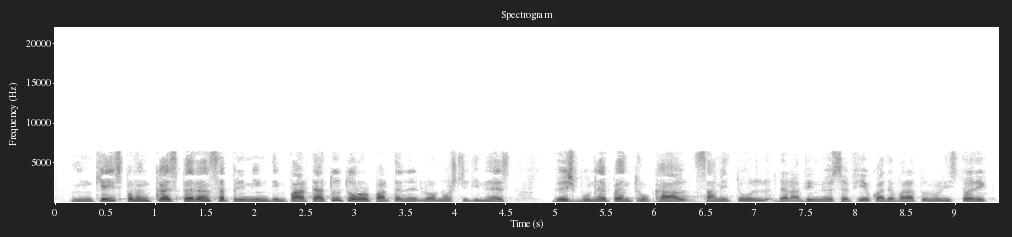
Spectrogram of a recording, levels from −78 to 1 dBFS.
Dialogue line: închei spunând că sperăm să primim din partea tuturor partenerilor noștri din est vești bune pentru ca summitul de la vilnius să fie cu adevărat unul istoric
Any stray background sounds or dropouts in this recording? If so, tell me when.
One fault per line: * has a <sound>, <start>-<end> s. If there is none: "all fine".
all fine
